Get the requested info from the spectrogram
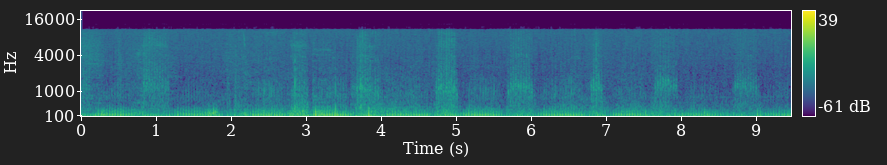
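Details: Purring cat close up, a rough low throbbing drone with airy breath puffs and soft clicks rising above it at irregular intervals through the whole stretch.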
